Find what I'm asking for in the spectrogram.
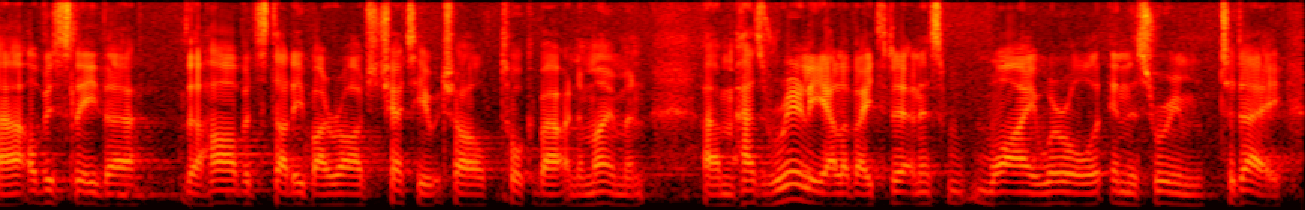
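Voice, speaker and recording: Delivered at a fairly quick pace, a man's speech has monotone, flat intonation and a British accent. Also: medium pitch for a man. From Britain. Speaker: policy researcher, speaker. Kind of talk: conference talk.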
